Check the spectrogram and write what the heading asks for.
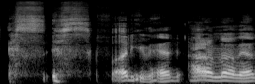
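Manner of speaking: helpless real laughter squeezing the words; cracking up. Real, not acted. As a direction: wheeze it out high through laughter. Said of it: "just over here laughing my ass off".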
